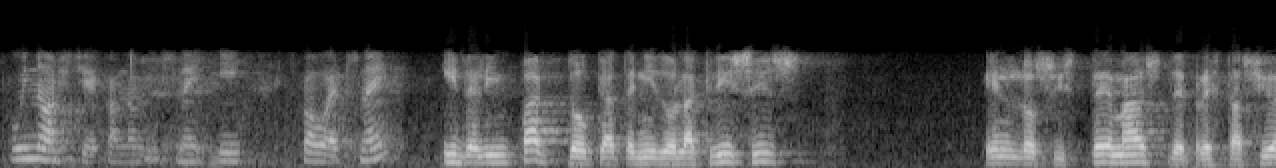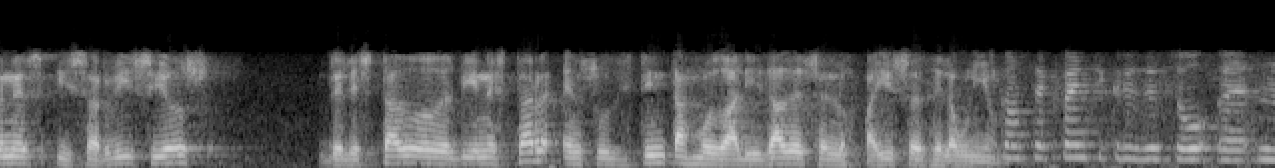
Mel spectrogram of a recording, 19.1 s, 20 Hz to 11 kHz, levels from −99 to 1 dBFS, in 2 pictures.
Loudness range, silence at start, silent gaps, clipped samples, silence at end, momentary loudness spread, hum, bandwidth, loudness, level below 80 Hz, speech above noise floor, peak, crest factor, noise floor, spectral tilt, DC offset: 4 LU; 0.1 s; none; under 0.1%; 0 s; 14 LU; none; 4.1 kHz; -27 LUFS; -62 dBFS; 41 dB; -8 dBFS; 20 dB; -68 dBFS; -10 dB/octave; under 0.1%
